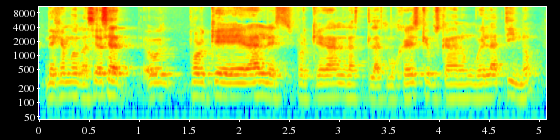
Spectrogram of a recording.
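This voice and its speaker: A man's voice: mid-range voice, little pitch movement, brisk. A young man from Mexico with a Mexican accent, chatting casually and dropping slang in nearly every phrase. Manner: slangy, says "güey" constantly. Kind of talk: casual chat. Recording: echoey room, faint ambient noise.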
